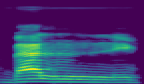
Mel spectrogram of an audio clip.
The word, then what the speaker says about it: belli: So open E, double L. Belli.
